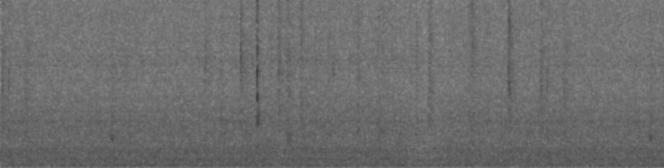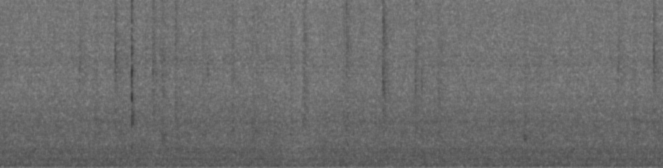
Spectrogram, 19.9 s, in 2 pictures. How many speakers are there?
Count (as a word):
zero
